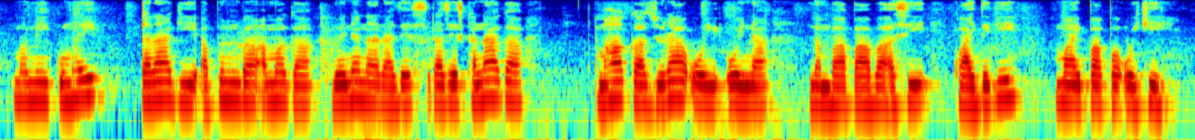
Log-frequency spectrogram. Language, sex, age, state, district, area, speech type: Manipuri, female, 45-60, Manipur, Kangpokpi, urban, read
